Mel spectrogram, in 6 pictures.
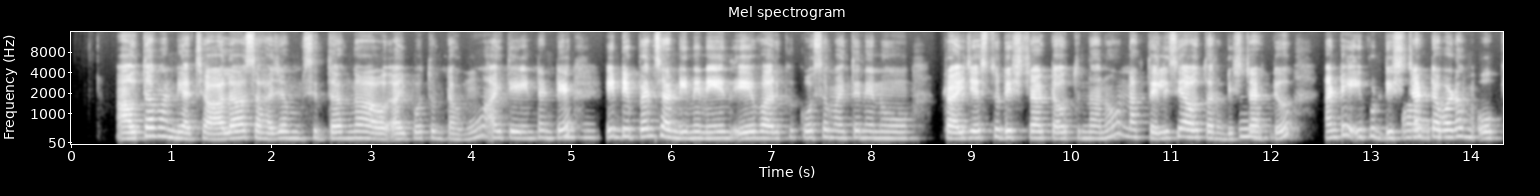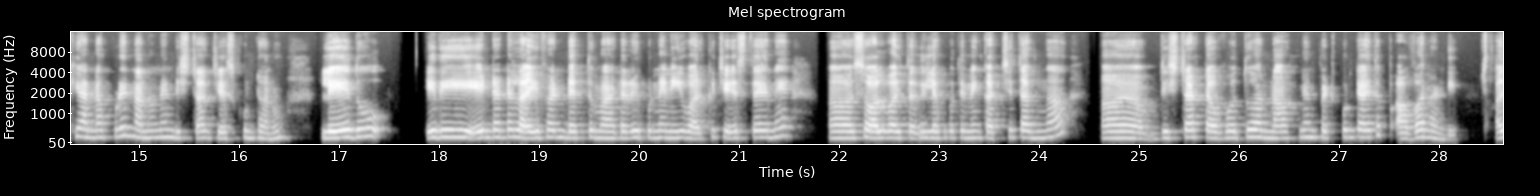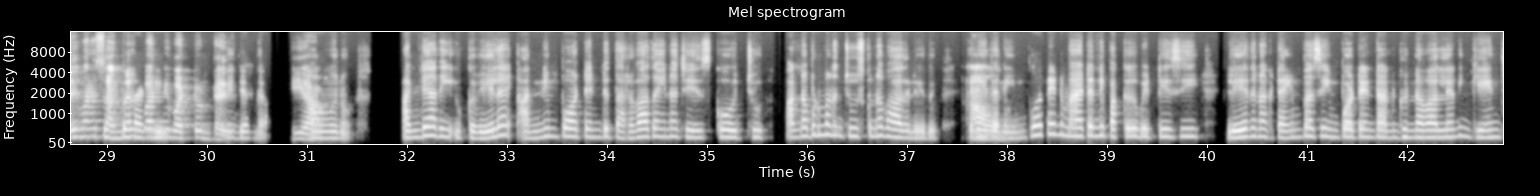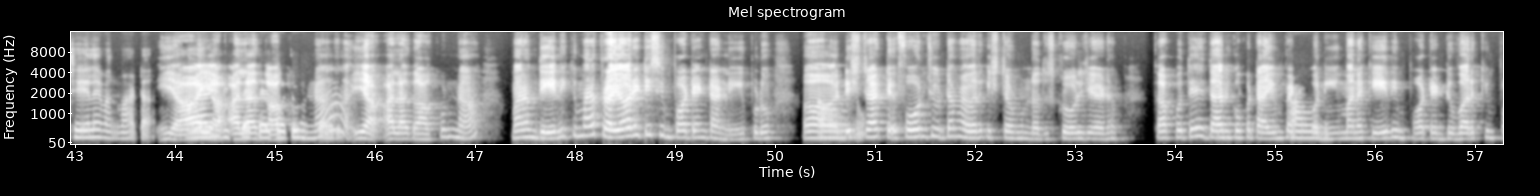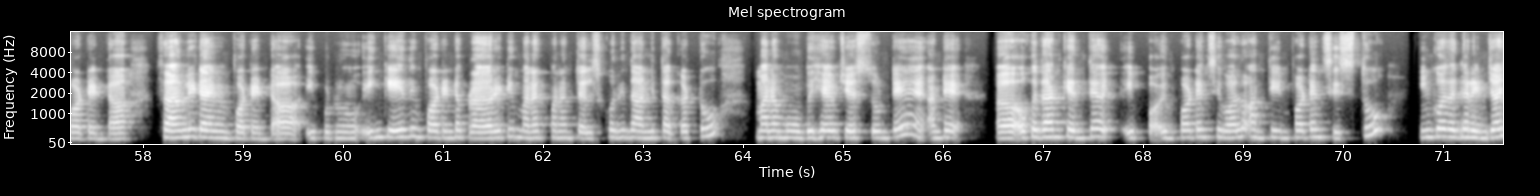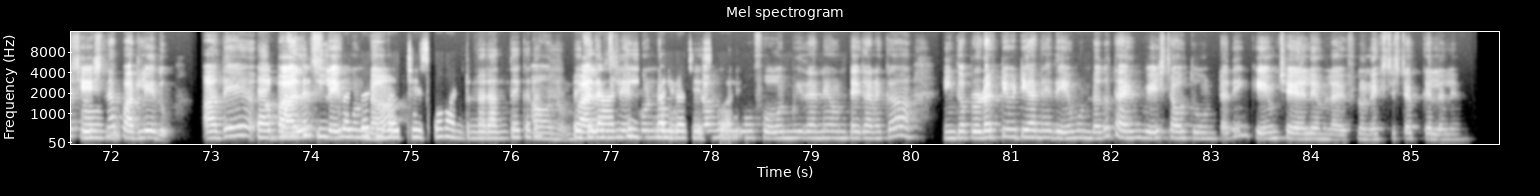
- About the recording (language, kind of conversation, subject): Telugu, podcast, ఆన్‌లైన్ మద్దతు దీర్ఘకాలంగా బలంగా నిలవగలదా, లేక అది తాత్కాలికమేనా?
- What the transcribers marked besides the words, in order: tapping; in English: "ఇట్ డిపెండ్స్"; in English: "వర్క్"; in English: "ట్రై"; in English: "డిస్‌ట్రాక్ట్"; in English: "డిస్‌ట్రాక్ట్"; in English: "డిస్‌ట్రాక్ట్"; in English: "డిస్‌ట్రాక్ట్"; in English: "లైఫ్ అండ్ డెత్ మ్యాటర్"; in English: "వర్క్"; in English: "సాల్వ్"; other noise; in English: "డిస్‌ట్రాక్ట్"; lip smack; in English: "అన్‌ఇంపార్టెంట్"; in English: "ఇంపార్టెంట్ మ్యాటర్‌ని"; in English: "ఇంపార్టెంట్"; in English: "డిస్ట్రాక్ట్"; in English: "ప్రయారిటీస్ ఇంపార్టెంట్"; in English: "డిస్‌ట్రాక్ట్"; in English: "స్క్రోల్"; in English: "ఇంపార్టెంట్, వర్క్"; in English: "ఫ్యామిలీ"; in English: "ఇంపార్టెంట్ ప్రయారిటీ"; in English: "బిహేవ్"; in English: "ఇంప్ ఇంపార్టెన్స్"; in English: "ఇంపార్టెన్స్"; in English: "ఎంజాయ్"; in English: "బాలన్స్"; in English: "ఈక్వల్‌గా డివైడ్"; in English: "బాలన్స్"; in English: "ఈక్వల్‌గా"; in English: "ప్రొడక్టివిటీ"; in English: "టైం వేస్ట్"; in English: "లైఫ్‌లో నెక్స్ట్ స్టెప్‌కి"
